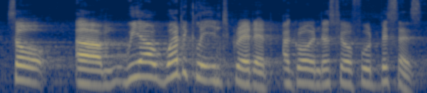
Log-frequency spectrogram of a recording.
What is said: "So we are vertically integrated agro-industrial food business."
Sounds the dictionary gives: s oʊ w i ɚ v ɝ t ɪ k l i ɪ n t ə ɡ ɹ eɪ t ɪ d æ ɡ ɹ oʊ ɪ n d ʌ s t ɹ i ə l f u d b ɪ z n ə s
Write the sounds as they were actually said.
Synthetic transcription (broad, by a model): s oʊ w i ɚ w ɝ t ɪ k l i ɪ n t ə ɡ ɹ eɪ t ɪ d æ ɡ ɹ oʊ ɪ n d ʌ s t ɹ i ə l f u d b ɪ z n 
